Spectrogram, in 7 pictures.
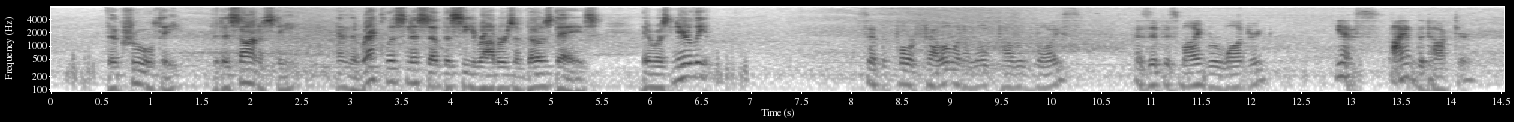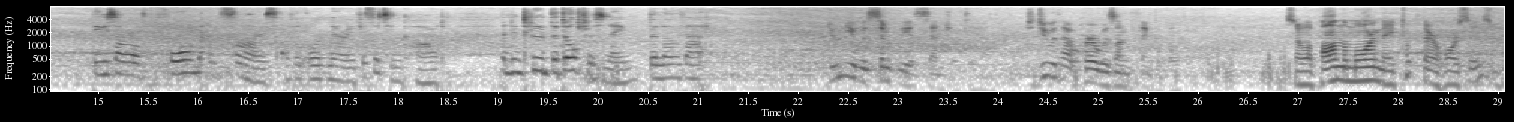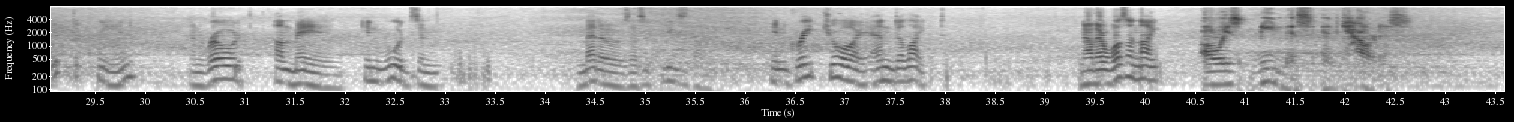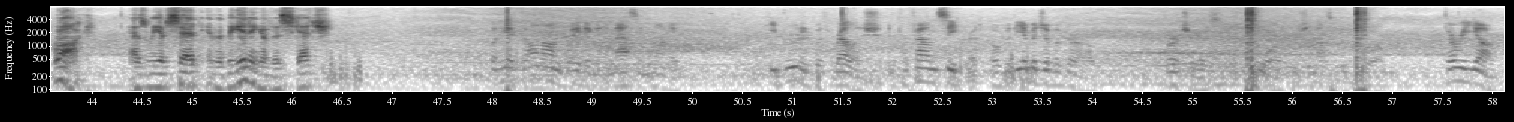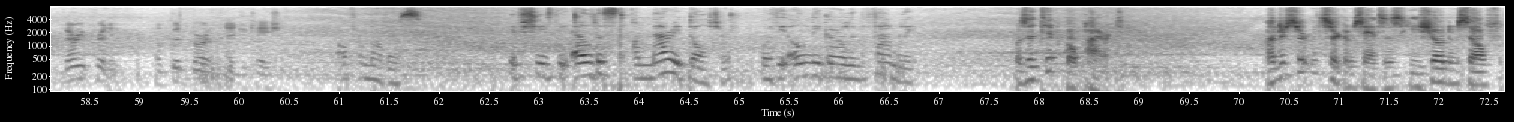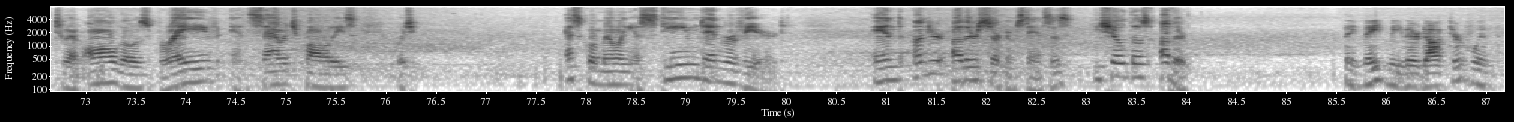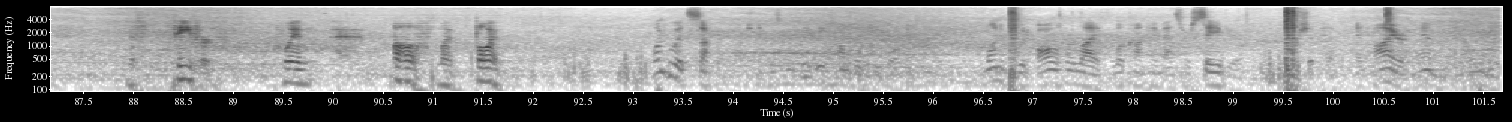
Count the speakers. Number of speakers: five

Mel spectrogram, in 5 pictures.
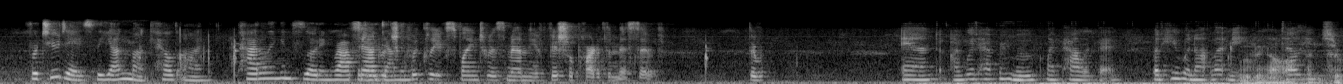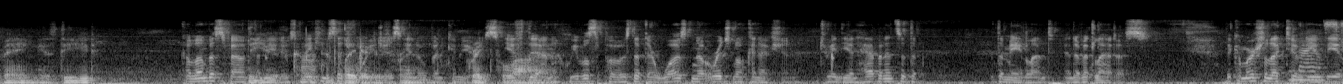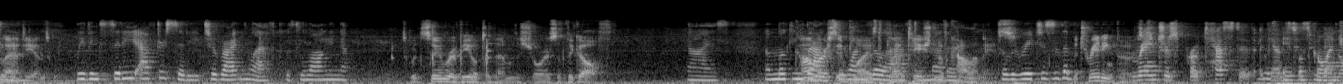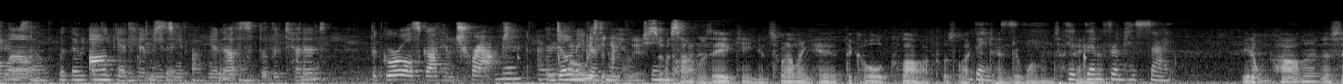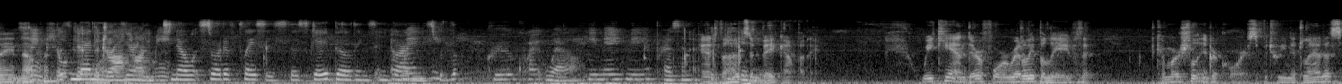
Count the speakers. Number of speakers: five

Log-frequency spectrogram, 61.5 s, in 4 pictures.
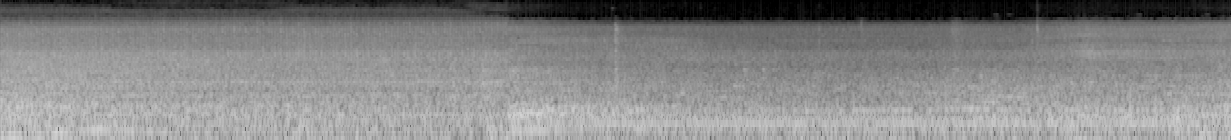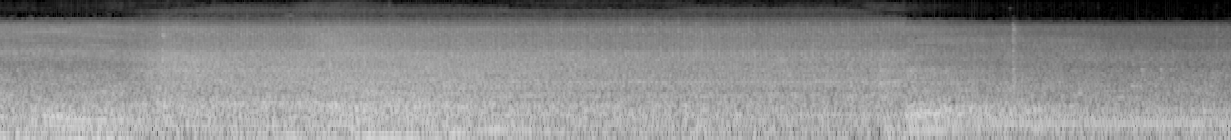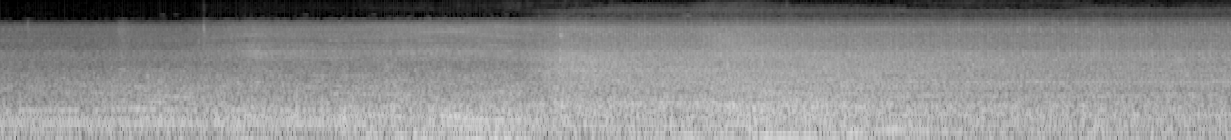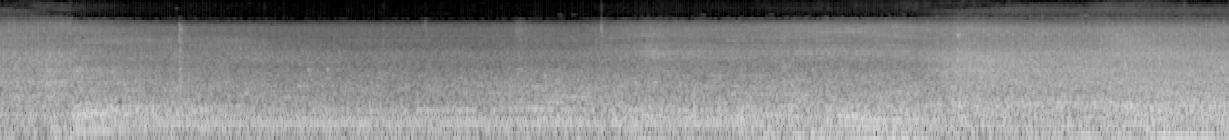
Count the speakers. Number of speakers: zero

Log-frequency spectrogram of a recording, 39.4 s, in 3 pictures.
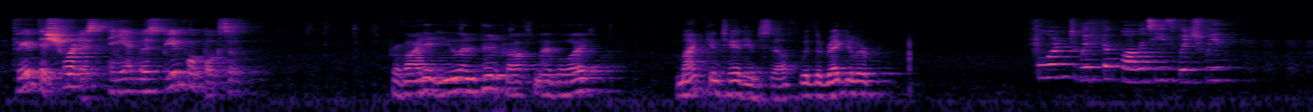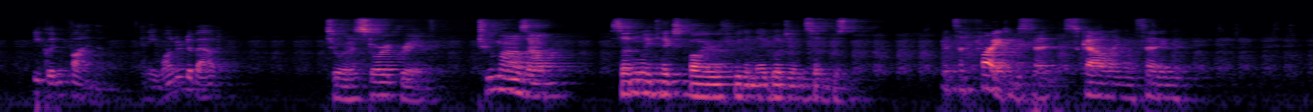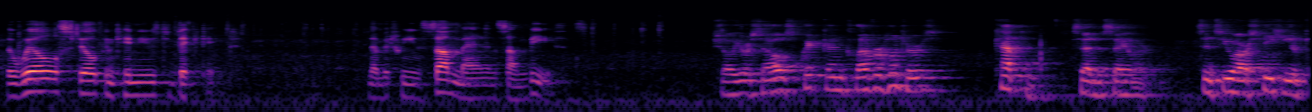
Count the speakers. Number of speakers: nine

